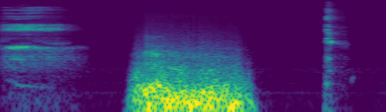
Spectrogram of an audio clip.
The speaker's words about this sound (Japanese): ああ、体ビクってなった。そんなに良かったんですか？僕の吐息。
